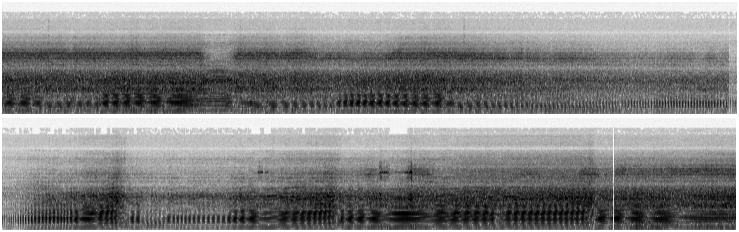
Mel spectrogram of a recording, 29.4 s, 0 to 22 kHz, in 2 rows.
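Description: Gilera SMT motorcycle with a swapped-in 125 engine, heard from the rider's position, accelerating hard through the gears: the engine note climbs in each gear and drops back at each shift, about nine times, with a short lull and a quick rev near the middle.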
